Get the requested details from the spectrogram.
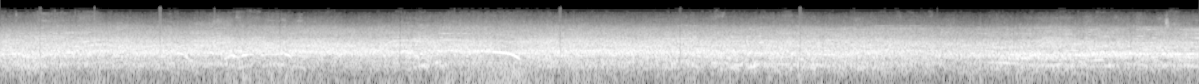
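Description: A large crowd roars steadily in an open stadium.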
